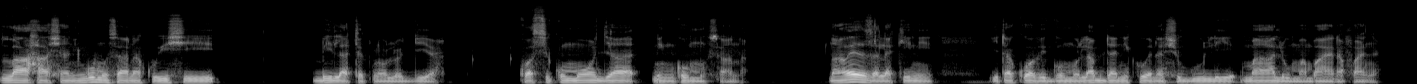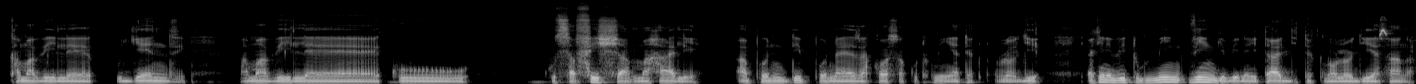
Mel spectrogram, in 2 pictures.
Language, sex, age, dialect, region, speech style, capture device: Swahili, male, 25-34, Kenya - Nairobi Sheng-influenced, Kenya, nervous, mobile / Linux / Chrome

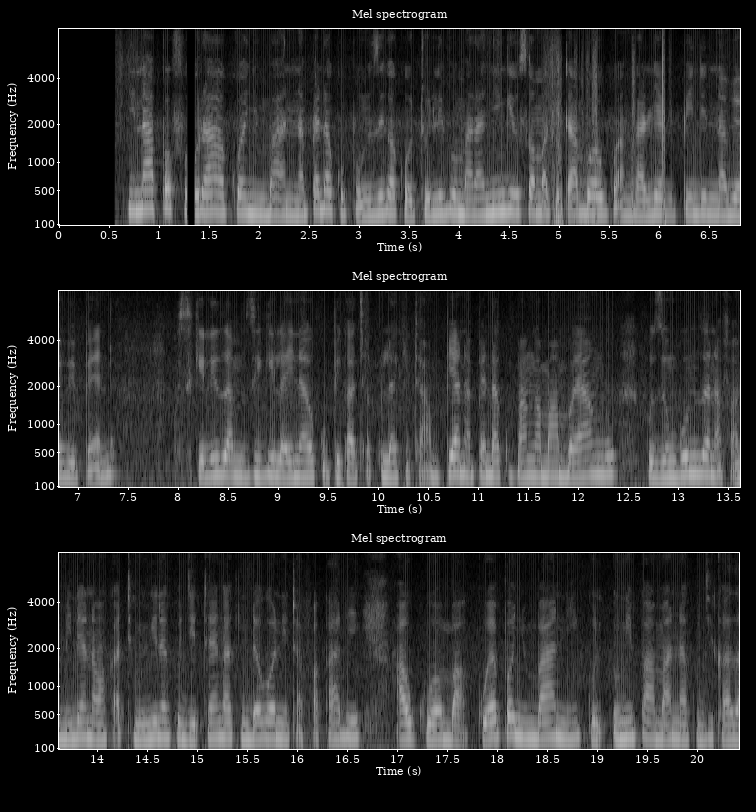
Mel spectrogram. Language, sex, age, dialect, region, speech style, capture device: Swahili, female, 18-24, Kenya - Mombasa, Kenya, focused, mobile / Linux / Chrome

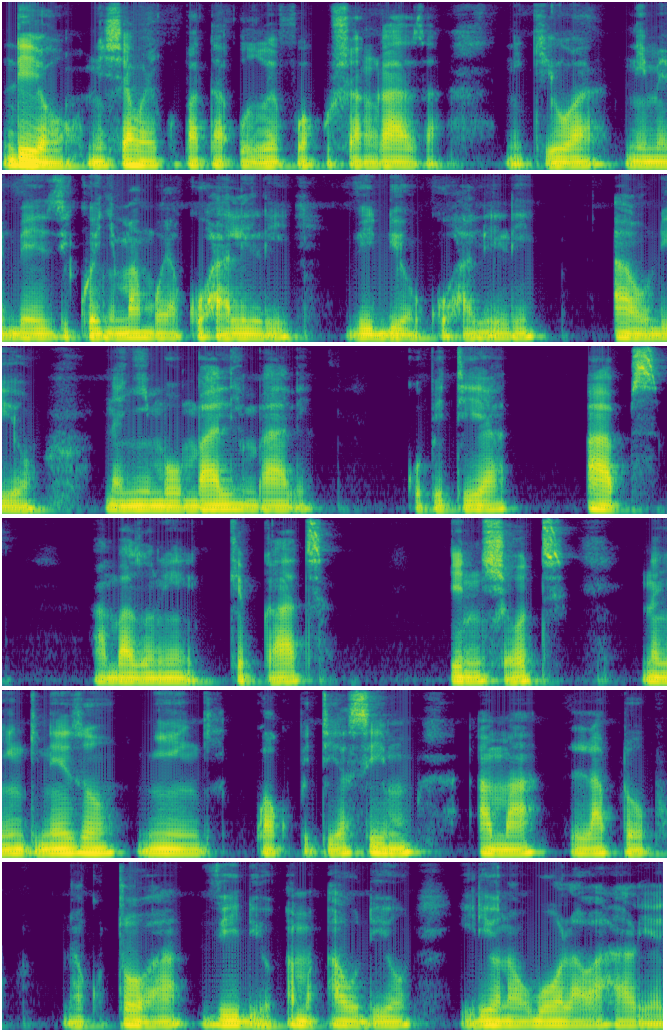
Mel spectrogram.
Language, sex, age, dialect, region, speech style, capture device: Swahili, male, 18-24, Kenya - Nairobi Sheng-influenced, Kenya, happy, mobile / Linux / Chrome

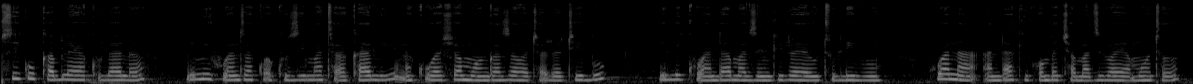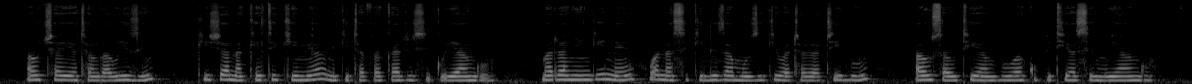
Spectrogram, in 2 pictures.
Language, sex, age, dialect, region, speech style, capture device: Swahili, female, 18-24, Kenya - Nairobi Sheng-influenced, Kenya, relaxed, desktop / Windows / Edge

